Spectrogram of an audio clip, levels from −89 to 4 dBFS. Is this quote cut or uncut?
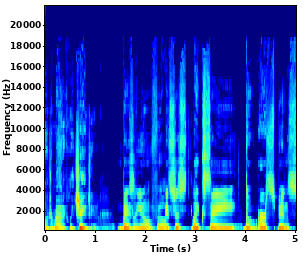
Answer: cut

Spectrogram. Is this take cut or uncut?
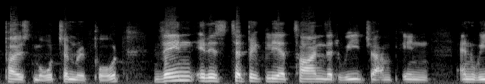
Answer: uncut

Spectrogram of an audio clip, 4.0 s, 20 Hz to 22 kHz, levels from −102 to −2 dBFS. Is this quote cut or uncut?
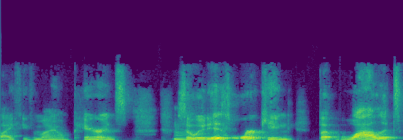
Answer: cut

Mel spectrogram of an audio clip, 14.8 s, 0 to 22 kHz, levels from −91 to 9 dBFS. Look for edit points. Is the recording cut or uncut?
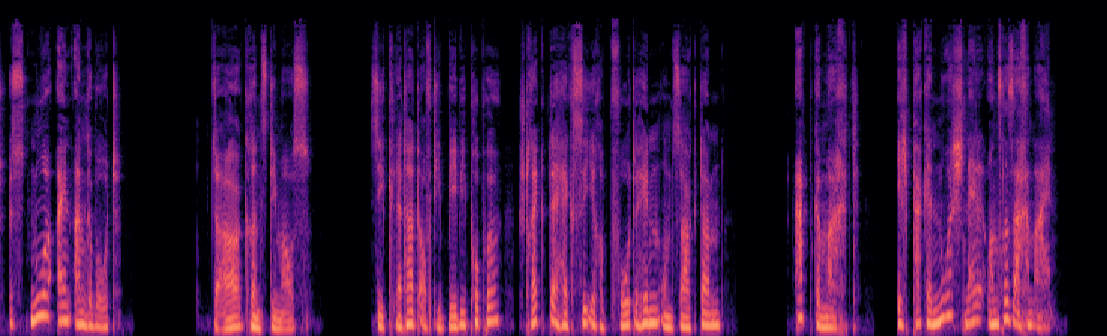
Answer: uncut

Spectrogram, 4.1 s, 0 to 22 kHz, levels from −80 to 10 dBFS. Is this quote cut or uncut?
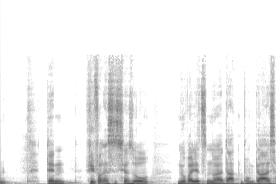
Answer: cut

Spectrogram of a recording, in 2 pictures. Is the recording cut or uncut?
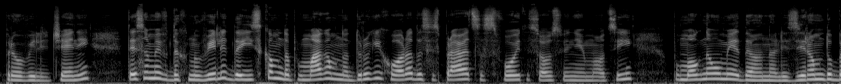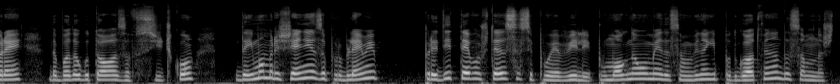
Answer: uncut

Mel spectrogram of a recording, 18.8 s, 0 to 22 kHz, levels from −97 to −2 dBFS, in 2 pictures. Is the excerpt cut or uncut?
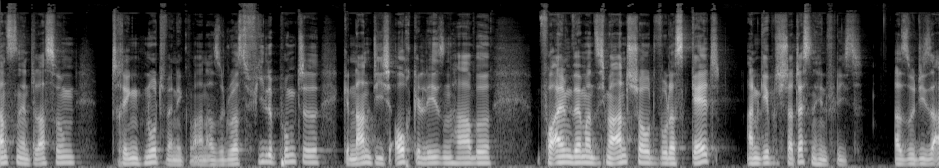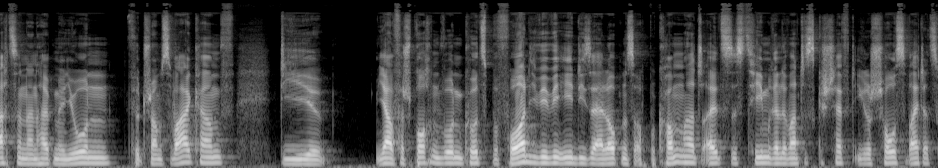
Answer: uncut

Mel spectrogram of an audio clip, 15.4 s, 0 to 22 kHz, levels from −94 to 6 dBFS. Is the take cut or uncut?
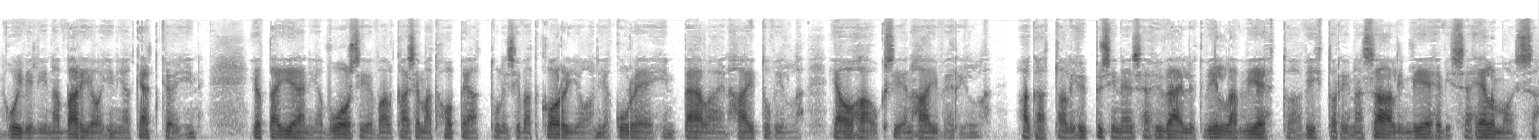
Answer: cut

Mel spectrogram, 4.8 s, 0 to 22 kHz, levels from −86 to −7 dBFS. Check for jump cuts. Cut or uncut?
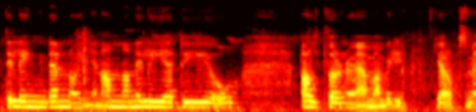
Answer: uncut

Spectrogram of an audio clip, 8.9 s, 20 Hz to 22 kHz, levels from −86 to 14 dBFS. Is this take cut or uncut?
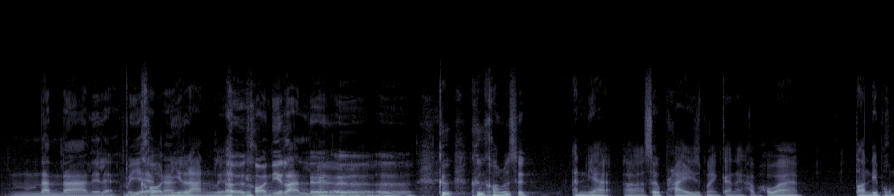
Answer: uncut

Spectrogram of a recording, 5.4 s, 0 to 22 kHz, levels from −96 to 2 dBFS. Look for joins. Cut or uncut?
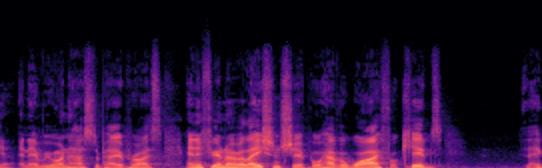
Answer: uncut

